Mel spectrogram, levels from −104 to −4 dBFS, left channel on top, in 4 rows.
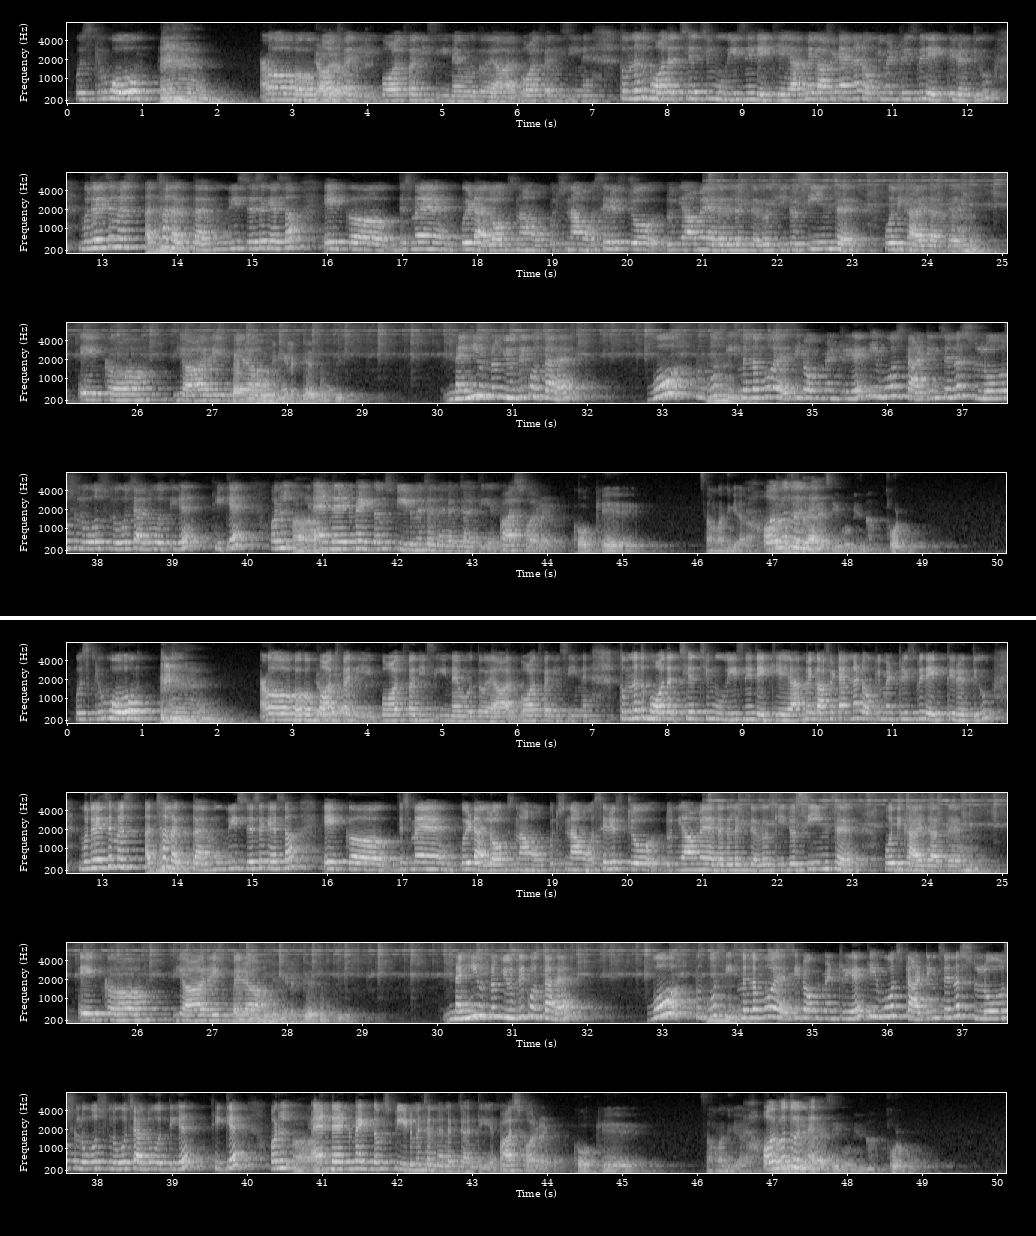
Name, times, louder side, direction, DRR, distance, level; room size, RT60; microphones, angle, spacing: voice 1, 0.1-1.0 1.2-1.6 2.6-24.5 25.2-26.2 26.5-27.7 30.1-31.8 32.8-39.2 39.6-39.9 40.3-40.6 40.9-44.0 46.7-47.6, right 2 dB, 75° right, 4 dB, 0.6 m, -29 dB
voice 2, 1.2-2.1 3.3-3.9 13.6-14.0 24.3-24.7 27.2-28.8 33.6-34.0 40.6-41.0 44.4-45.2 46.1-48.7, left 2 dB, 70° left, 4 dB, 0.6 m, -34 dB
Bell, 21.0-34.8, right 5 dB, 15° right, 0.3 m, -36 dB
4.6 x 3.3 x 2.9 m, 1.0 s
head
